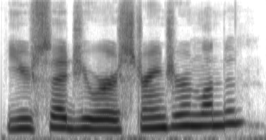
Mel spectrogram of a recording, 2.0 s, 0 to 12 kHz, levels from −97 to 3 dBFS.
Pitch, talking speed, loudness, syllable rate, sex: 225 Hz, 240 wpm, -14 LUFS, 5.8 syllables/s, female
